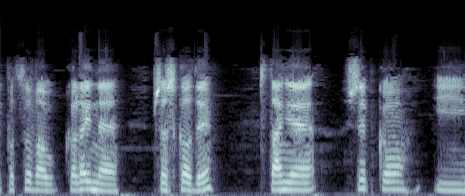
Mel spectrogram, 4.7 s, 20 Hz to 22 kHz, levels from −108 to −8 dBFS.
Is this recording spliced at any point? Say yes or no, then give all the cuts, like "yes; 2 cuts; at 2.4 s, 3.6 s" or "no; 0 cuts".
yes; 1 cut; at 2.6 s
